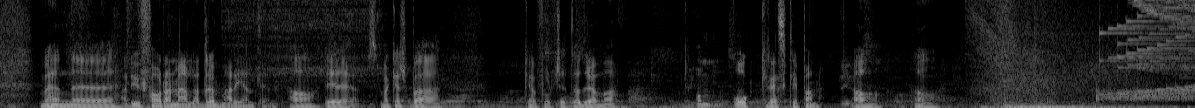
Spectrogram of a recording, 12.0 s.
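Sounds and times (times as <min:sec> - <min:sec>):
speech: 0:00.4 - 0:09.5
telephone ringing: 0:11.0 - 0:11.9.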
